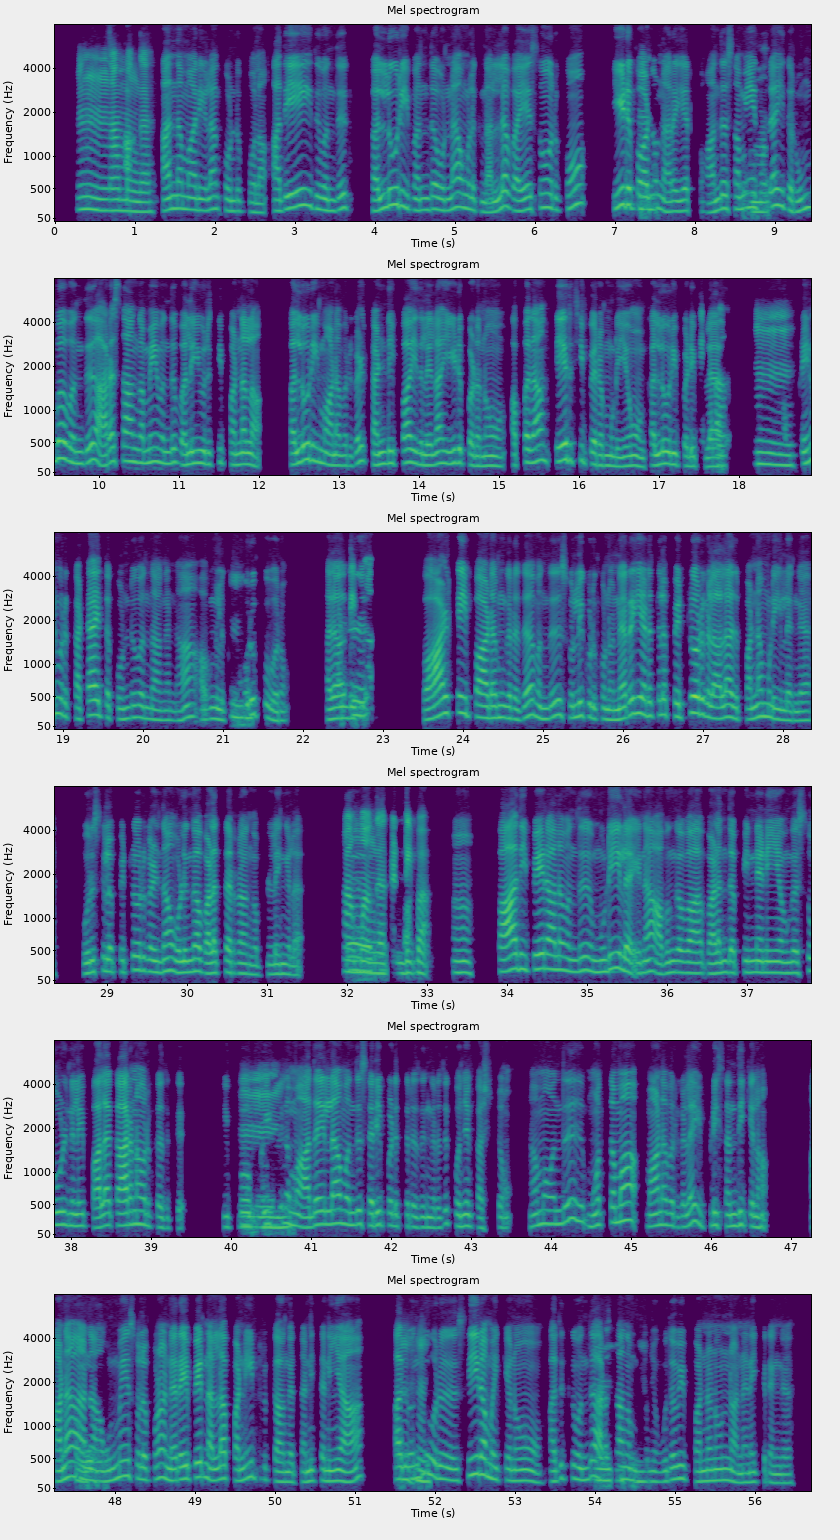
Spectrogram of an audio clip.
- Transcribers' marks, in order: "மாதிரியெல்லாம்" said as "மாரியெல்லாம்"; "இதை" said as "இத"; drawn out: "ம்"; "கட்டாயத்தை" said as "கட்டாயத்த"; "பாடம்ங்கிறதை" said as "பாடங்கிறத"; "ம்" said as "அ"; drawn out: "ம்"; "உண்மையை" said as "உண்மைய்"; drawn out: "ஓ"; other background noise
- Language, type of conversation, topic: Tamil, podcast, இளைஞர்களை சமுதாயத்தில் ஈடுபடுத்த என்ன செய்யலாம்?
